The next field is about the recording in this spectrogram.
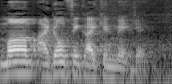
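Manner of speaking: plain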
